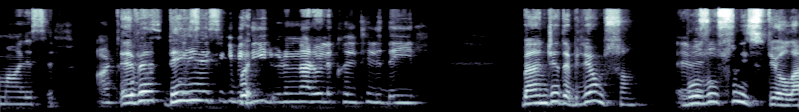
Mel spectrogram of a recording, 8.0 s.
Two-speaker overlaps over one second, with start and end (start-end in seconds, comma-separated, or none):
1.2-2.6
